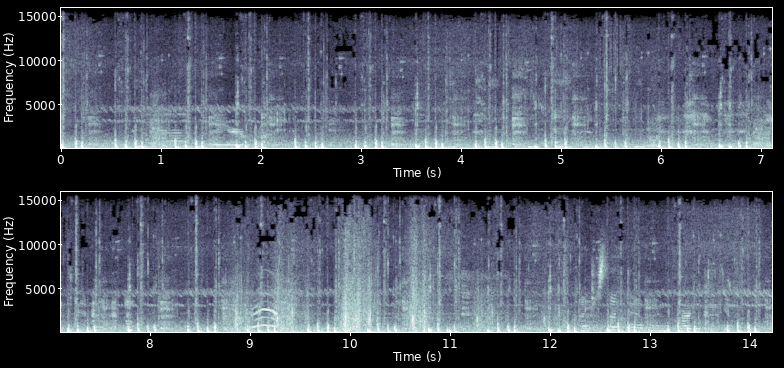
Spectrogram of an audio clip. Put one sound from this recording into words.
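Hooves gallop rhythmically over grass.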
